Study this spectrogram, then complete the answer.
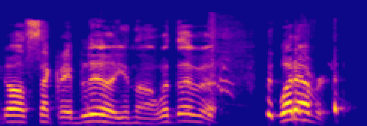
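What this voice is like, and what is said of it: Exaggerated bad French accent. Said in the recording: “a really terrible French accent ... this French accent”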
